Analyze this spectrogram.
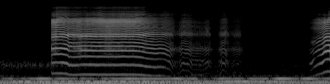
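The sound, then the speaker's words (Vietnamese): A baby cries loudly from up in a house: a long shrill wail that drops in pitch at its end, then short broken sobs, and a fresh rising wail starting near the close. “Bỗng nhiên từ trên nhà có tiếng trẻ con, nó khóc ré cả lên.”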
